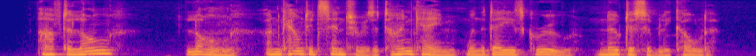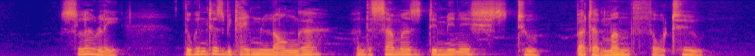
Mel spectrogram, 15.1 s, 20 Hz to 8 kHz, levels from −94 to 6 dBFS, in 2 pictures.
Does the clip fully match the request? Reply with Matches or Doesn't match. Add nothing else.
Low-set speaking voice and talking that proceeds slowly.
Matches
